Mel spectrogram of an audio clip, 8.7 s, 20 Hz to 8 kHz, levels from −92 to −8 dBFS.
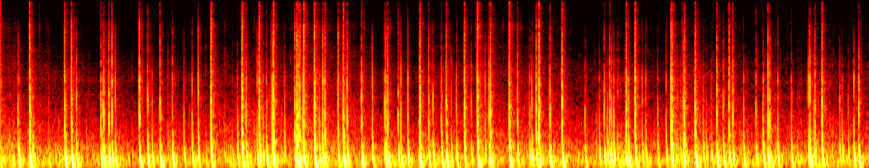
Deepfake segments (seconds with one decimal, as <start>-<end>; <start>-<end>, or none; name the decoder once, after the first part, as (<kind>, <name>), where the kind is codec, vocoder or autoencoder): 0.0-2.2 (autoencoder, DAC-VAE); 2.7-5.4; 6.2-6.8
